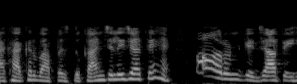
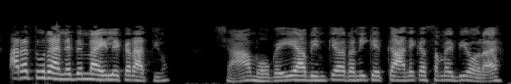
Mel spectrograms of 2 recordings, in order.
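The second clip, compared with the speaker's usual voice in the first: loud, brusque takeover; impatient mother-in-law; 8 dB louder than usual. Acted. Mother-in-law taking over the market errand, loud and impatient. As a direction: brush her offer aside loudly.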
